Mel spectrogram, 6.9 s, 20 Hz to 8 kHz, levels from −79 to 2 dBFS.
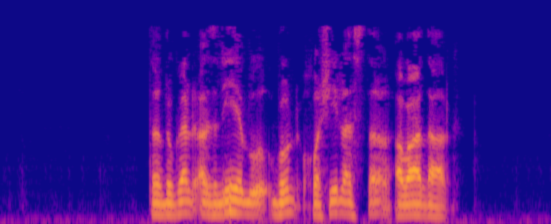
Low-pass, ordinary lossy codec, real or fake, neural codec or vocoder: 7.2 kHz; MP3, 24 kbps; fake; autoencoder, 22.05 kHz, a latent of 192 numbers a frame, VITS, trained on many speakers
